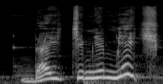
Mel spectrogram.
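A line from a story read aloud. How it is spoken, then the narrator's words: Shout. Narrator (Russian): крикнул он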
